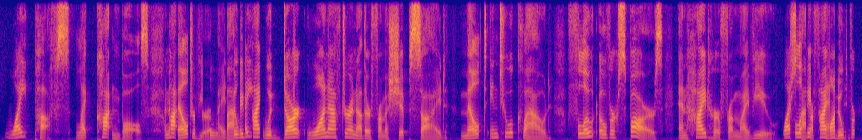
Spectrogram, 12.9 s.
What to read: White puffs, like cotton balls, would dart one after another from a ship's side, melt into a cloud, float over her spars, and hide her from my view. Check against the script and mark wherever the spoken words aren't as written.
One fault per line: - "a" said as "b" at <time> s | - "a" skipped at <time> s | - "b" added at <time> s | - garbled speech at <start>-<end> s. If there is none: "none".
- garbled speech at 2.5-3.9 s
- "her" skipped at 9.2 s
- garbled speech at 11.7-12.8 s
